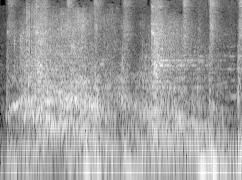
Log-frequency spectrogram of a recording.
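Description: roar sound effect

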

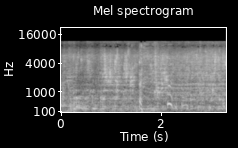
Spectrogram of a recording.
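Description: toilet flushing

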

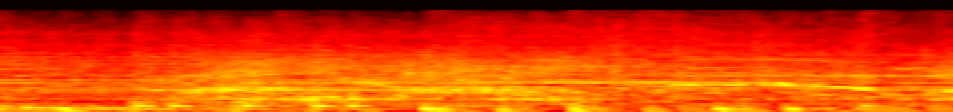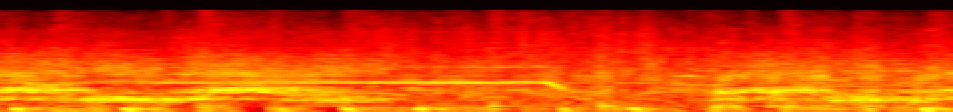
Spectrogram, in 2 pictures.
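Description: stadium crowd chanting

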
